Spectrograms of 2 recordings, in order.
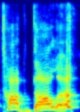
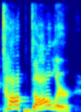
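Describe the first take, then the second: First: The R at the end is dropped. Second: The R at the end is pronounced. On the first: "drop the R. It's Dala" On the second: "I have to say top dollar"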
